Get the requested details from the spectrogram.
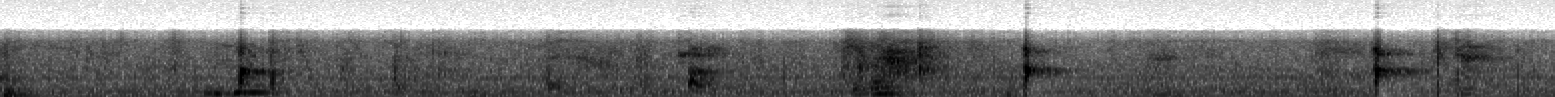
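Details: Infant with hiccups: four short, sharp hiccups over about eight seconds, each a brief catch of breath with a faint voiced squeak, over quiet room noise.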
